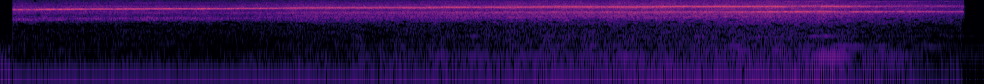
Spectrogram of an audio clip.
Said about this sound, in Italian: Per esempio la sveglia d'acqua, utilizzata da niente po' po di meno che Platone, aveva dei tubicini finissimi che arrivati ad una certa ora producevano un forte sibilo, come quello di un bollitore per il tè per intenderci.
